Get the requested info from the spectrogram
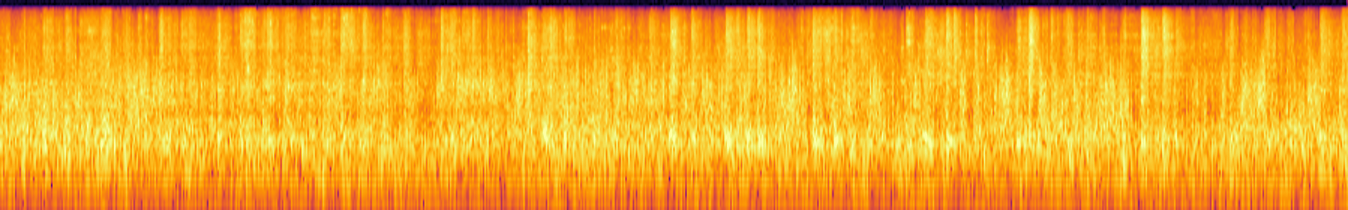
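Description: Passenger train rolling over rail joints and switches, heard from an open carriage window: a steady rumble with irregular clicks.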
